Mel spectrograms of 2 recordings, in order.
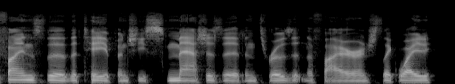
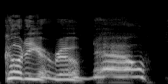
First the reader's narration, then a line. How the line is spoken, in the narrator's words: screams at Aiden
